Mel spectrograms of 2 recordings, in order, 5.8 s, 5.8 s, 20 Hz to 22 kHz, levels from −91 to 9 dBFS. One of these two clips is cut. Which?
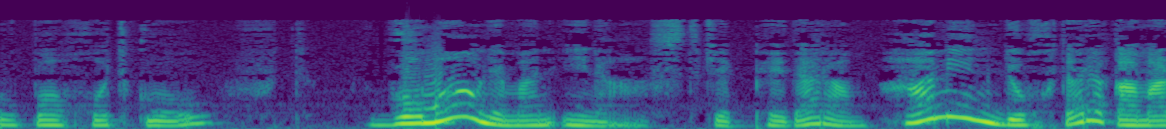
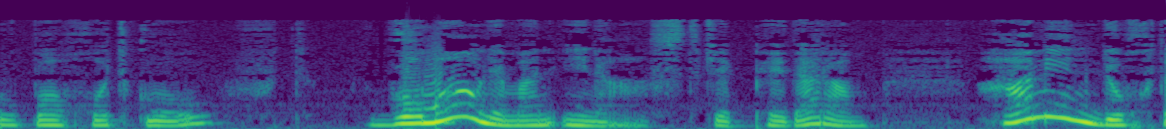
first; 1 cut; at 4.4 s

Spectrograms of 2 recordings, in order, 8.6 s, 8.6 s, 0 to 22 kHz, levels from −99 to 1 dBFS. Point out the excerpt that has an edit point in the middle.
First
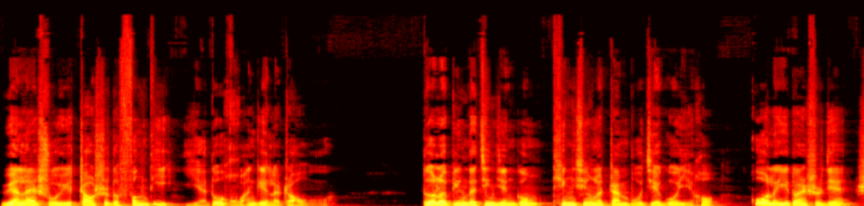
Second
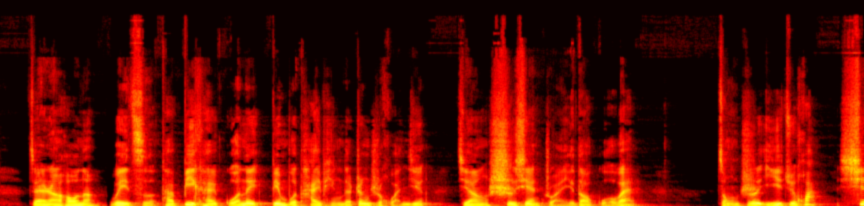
second; 1 cut; at 1.1 s

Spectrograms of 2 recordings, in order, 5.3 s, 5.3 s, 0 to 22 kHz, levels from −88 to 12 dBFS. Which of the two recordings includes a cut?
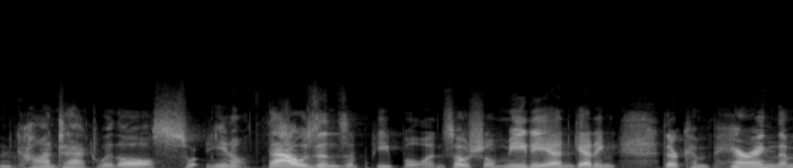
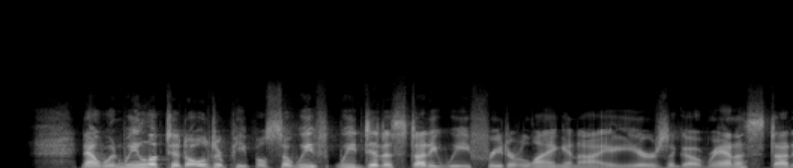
second; 1 cut; at 2.9 s

